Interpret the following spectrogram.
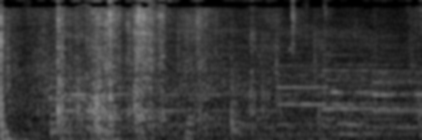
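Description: A granite rock slab knocking and scraping on stone as it is pried up and flipped over, a sharp knock first and then a few lighter clicks. Background music comes in about halfway through.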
